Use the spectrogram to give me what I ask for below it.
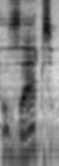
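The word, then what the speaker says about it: Zaks: local rabbi rabbi huva Zak's rhymes with wax she told me came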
